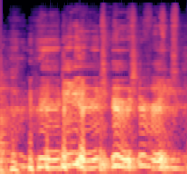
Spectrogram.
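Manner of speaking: loud, drawn-out nonsense syllables in mock German; mock German gibberish. Podcaster joking about an actress faking German, mock German gibberish. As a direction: hoot out slow fake-German gibberish, half laughing. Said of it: "not just going around being like".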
